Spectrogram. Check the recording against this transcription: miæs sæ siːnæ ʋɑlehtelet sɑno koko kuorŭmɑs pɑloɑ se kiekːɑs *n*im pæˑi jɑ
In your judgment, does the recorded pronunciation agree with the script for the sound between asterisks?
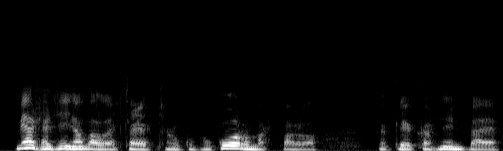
yes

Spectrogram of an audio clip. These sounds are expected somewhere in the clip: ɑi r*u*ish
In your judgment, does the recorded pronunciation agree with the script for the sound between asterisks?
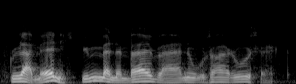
yes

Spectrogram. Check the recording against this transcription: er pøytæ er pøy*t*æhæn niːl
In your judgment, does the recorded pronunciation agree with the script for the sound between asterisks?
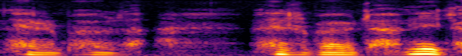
yes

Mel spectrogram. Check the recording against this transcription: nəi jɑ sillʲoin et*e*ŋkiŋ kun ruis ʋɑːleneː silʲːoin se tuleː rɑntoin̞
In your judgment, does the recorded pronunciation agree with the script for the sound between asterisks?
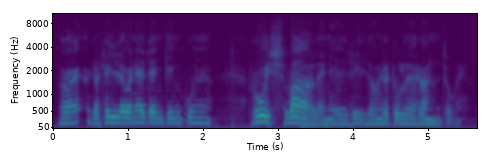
yes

